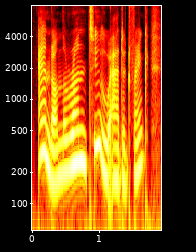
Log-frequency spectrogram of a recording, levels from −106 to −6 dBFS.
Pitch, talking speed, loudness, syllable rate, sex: 225 Hz, 215 wpm, -15 LUFS, 5.0 syllables/s, female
